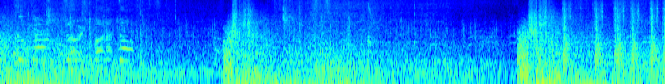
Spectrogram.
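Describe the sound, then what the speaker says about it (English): Heavy explosions from a called-in strike in the shooter game Insurgency Sandstorm: two sharp, loud blasts a few seconds apart, each followed by a rumbling decay, over continuous battle noise. "I believe someone might have called in a strike of some description, which has caused all the explosions to be happening"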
